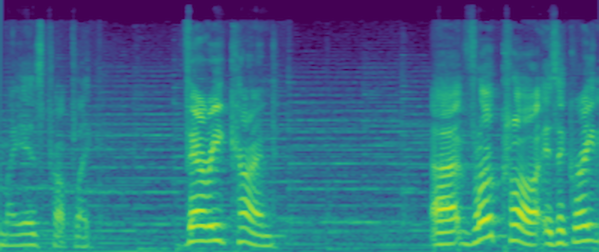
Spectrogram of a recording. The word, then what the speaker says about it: Wrocław: If you've given me the name, I shall call this one Wrocław. You see, I put the V in because I know it should be pronounced like that, but it's actually spelled like that.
